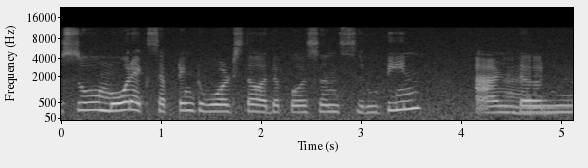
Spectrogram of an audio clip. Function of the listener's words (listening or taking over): listening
